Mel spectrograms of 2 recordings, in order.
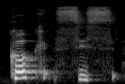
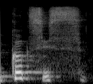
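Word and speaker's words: coccyx: Co CC y X et sa prononciation est légèrement différente puisqu'on le prononce de cette manière cooc 6 le COC 6 par exemple après s'être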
